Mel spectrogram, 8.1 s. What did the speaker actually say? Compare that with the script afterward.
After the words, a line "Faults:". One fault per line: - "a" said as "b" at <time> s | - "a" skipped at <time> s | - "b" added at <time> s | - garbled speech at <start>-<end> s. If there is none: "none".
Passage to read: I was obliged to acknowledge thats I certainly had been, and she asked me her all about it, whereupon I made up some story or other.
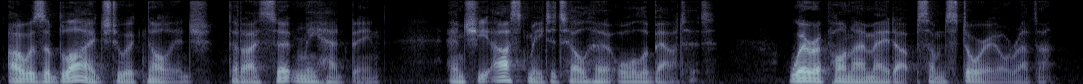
I was obliged to acknowledge that I certainly had been, and she asked me to tell her all about it, whereupon I made up some story or other.
Faults:
- "thats" said as "that" at 1.7 s
- "to tell" added at 4.1 s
